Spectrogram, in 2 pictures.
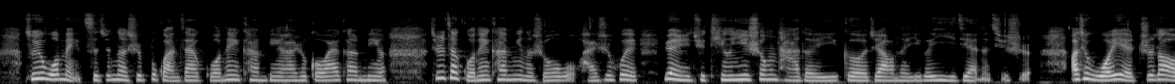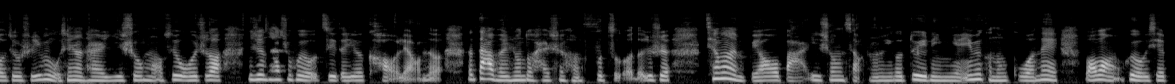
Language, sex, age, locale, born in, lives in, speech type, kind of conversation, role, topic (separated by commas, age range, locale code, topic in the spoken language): Chinese, female, 25-29, zh-CN, China, United States, conversation, podcast, guest, 当医生的意见与你的感觉相冲突时，你会怎么办？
